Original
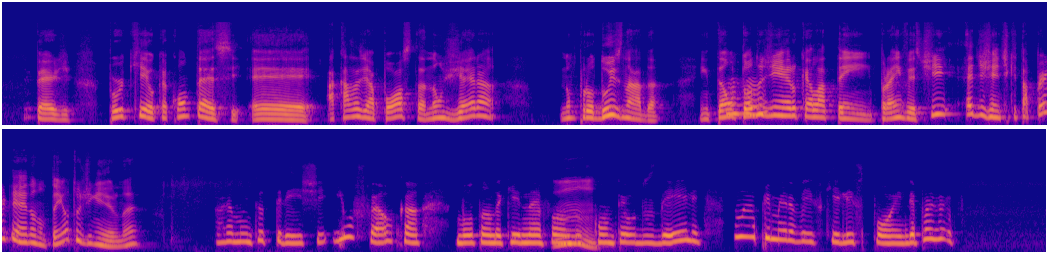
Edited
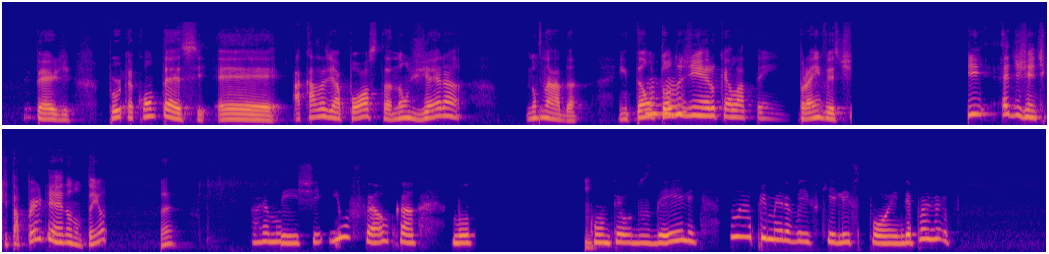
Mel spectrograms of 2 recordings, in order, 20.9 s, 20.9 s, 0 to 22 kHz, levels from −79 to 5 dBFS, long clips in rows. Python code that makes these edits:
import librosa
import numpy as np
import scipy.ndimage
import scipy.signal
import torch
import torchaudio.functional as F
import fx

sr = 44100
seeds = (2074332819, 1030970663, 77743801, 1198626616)

y = fx.studio_fade_out(x, sr, start_s=7.83, length_s=0.95)
y = fx.edit(y, sr, fx.cut(start_s=1.19, length_s=0.34),
    fx.cut(start_s=5.72, length_s=0.47),
    fx.insert_silence(at_s=9.31, length_s=1.17),
    fx.room_tone_fill(start_s=11.14, length_s=0.55),
    fx.cut(start_s=12.89, length_s=0.4),
    fx.silence(start_s=15.23, length_s=1.1), tone=tone)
